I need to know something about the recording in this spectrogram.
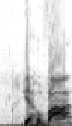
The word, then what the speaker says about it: Yehovah: Yehovah, that's how we say his name.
